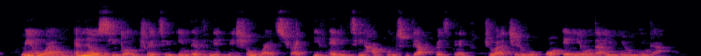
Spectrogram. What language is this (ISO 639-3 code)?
pcm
